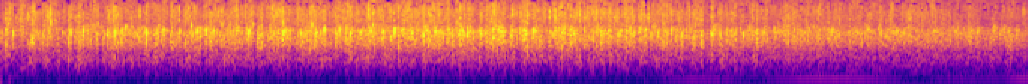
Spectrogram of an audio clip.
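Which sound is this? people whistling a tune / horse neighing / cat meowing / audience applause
audience applause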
